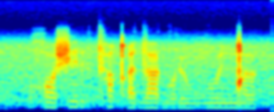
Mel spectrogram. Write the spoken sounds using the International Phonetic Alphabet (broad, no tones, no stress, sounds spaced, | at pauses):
χ ɔ ʃ i r tʰ ə qʼ i d a ɡ o ɾ ʉ u̯ v u y̯ ŋ͡ǃ ə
